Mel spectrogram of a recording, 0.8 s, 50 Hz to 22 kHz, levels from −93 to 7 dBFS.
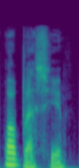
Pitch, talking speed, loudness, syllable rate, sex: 105 Hz, 225 wpm, -20 LUFS, 5.2 syllables/s, male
